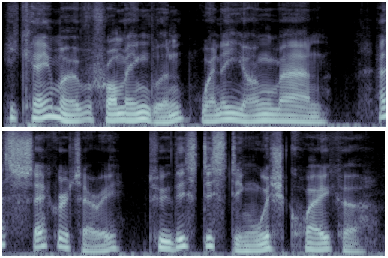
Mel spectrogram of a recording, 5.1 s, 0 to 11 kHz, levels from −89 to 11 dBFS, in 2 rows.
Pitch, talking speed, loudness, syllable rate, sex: 125 Hz, 175 wpm, -17 LUFS, 5.2 syllables/s, male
